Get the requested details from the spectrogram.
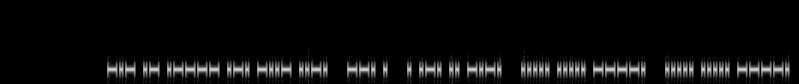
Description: Morse code, heard as a keyed tone, about 41 wpm, 700 Hz. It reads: KA1RXF GE ERIC 559 559
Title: SOTA QSO Practice 40wpm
